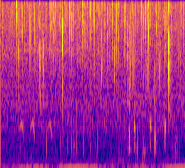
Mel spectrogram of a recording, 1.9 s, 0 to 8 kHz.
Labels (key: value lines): label: biophony
recorder: SoundTrap 300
